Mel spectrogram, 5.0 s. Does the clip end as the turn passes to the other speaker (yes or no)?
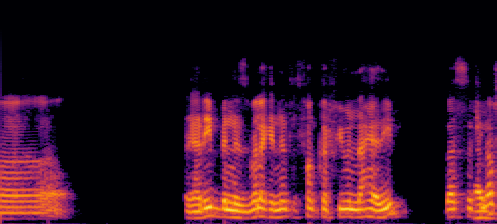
no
